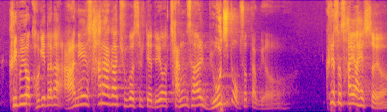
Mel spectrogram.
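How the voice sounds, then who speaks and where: This man's voice is high-pitched and lively in intonation. He talks fairly slowly. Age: 60s. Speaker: pastor. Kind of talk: sermon. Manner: animated.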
